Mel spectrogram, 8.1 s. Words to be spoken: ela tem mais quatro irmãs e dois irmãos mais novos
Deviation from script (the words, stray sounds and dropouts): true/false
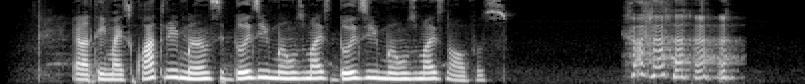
true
